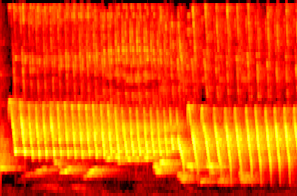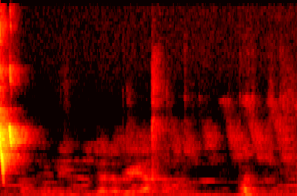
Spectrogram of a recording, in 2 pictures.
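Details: Male canary with a rolling 'ngerol' song meant to provoke and teach young canaries: three seconds of rapid high buzzy trills and rattles, then near silence with faint background noise and a soft knock.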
